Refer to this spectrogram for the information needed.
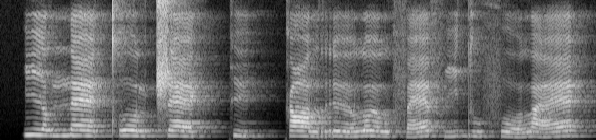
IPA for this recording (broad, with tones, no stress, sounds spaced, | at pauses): i˧˩ lˠ n æ˧˩ tʼ o˧˩ lˠ ʈ͡ʂ æ˧˩ kː y˧˩˧ kː ɑ˧˩ lˠ r ø˧˩˧ lˠ ø˧˩ lˠ f æ˩˥ f i˩˥ d u˧˩ f o˧˩˧ lˠ æ˩˥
